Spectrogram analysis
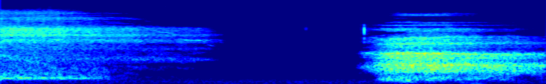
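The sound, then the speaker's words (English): A slow, deliberate deep breath, heard as two long, airy breath sounds with a clear pause of about a second between them, soft and alone. “I think I'll take a breath right now.”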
